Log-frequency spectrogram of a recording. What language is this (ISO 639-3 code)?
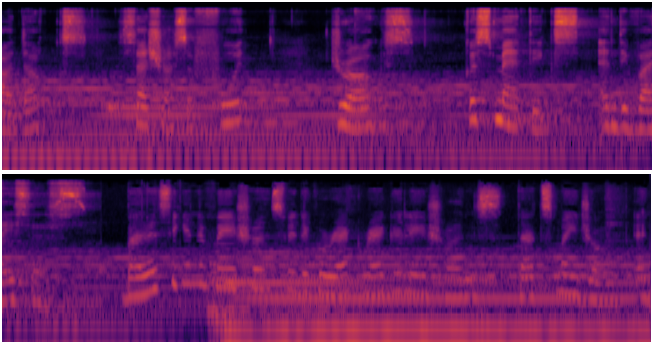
eng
